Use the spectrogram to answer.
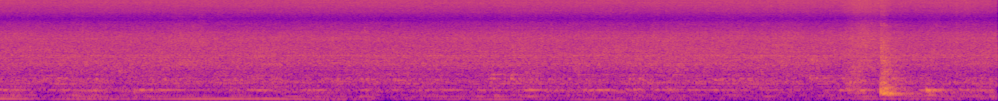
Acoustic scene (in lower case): restroom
